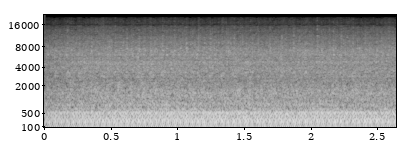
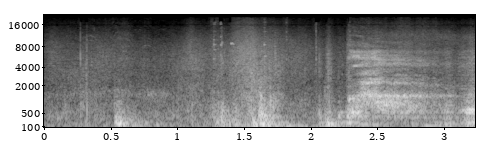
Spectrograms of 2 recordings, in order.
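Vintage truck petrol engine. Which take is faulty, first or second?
second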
